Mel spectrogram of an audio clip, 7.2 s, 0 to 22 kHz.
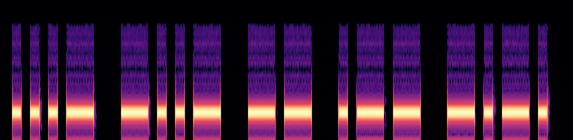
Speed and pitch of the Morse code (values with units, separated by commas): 10 wpm, 800 Hz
